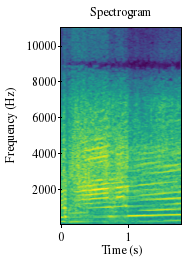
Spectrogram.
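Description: A Ferrari Purosangue V12 fitted with a Novitec exhaust, tuned to 755 horsepower, revs loudly and steadily close by, its engine tone holding and rising slightly with no voices over it.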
